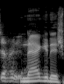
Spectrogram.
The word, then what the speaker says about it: Natchitoches: Oh, so it's pronounced Natchitoches, but it's spelled Natchitoches.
